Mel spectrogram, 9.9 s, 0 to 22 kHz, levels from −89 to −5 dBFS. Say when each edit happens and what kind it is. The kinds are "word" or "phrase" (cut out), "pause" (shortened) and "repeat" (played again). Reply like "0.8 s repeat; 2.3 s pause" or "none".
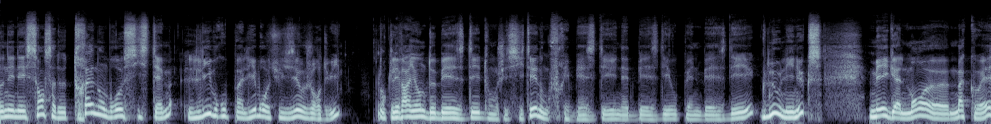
none

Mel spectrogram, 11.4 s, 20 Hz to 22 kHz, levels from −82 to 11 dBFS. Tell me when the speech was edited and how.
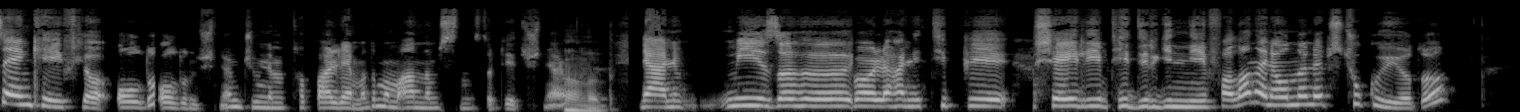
1.2 s word; 4.7 s pause; 6.4 s word; 7.8 s word; 8.3 s phrase

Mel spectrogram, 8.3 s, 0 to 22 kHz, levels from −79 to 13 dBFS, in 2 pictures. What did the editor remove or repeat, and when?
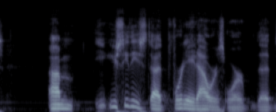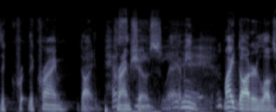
3.4 s word

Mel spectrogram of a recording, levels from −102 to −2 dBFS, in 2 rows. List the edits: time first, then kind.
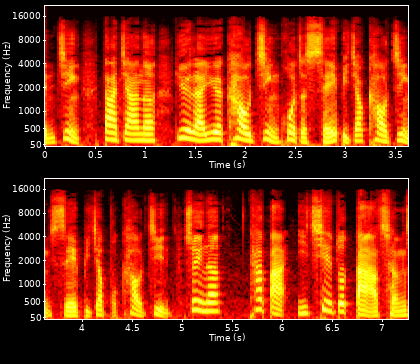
5.0 s pause

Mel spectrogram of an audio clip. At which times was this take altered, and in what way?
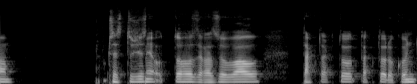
1.5 s word; 3.2 s word

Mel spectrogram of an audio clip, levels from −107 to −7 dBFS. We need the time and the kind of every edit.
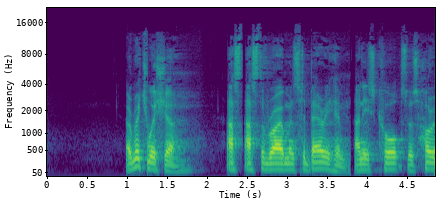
1.3 s word; 2.4 s repeat; 3.2 s phrase; 3.8 s pause

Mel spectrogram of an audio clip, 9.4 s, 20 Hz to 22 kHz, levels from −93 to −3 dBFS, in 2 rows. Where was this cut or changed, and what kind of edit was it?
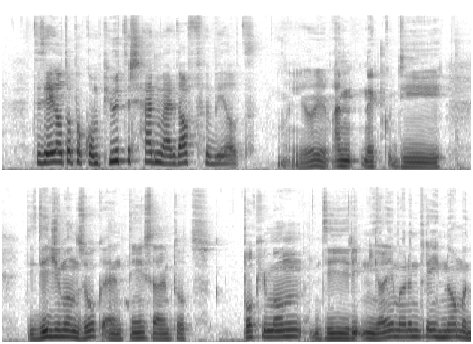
7.7 s word

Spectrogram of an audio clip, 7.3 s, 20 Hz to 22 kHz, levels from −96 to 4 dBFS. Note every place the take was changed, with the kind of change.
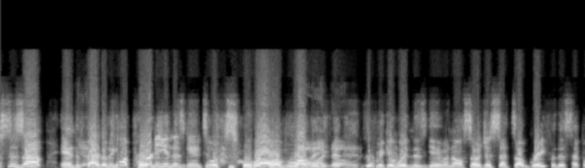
4.7 s phrase

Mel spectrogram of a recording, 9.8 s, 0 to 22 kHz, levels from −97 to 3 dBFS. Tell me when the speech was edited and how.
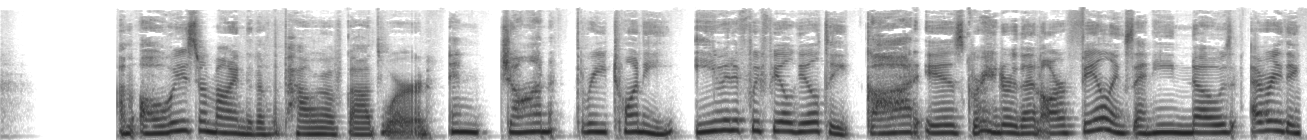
3.3 s pause

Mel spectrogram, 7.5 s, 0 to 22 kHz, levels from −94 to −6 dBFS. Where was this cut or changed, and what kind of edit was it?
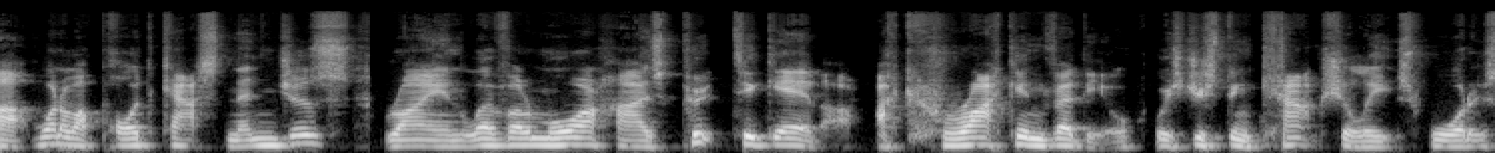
1.8 s pause; 4.3 s pause; 5.7 s pause

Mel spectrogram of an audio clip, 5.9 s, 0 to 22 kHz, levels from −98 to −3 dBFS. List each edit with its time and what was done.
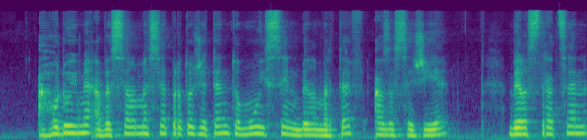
none

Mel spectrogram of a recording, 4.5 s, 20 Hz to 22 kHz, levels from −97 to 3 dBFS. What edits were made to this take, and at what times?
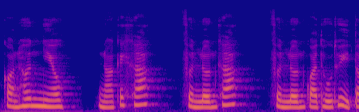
1.0 s pause; 2.7 s repeat

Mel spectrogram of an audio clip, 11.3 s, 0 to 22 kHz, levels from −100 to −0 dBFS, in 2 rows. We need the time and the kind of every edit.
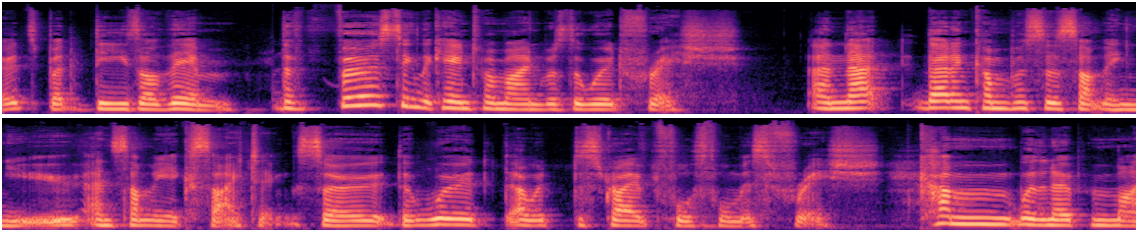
none

